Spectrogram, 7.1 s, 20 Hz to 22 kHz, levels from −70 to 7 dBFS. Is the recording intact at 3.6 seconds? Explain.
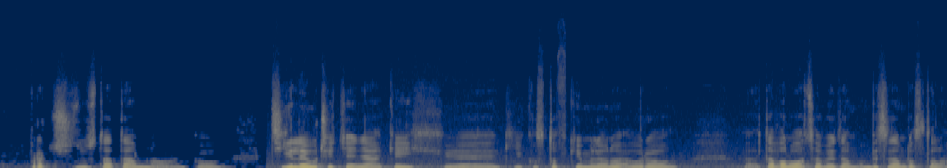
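Yes, the audio is intact at 3.6 seconds; the only background is the room noise picked up by the microphone, sitting about 19 dB below the speech, which belongs to the recording itself.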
